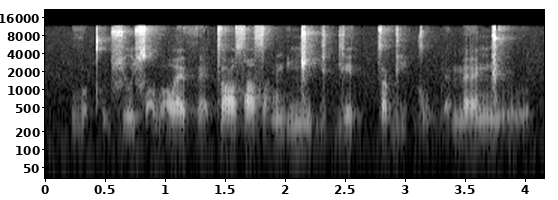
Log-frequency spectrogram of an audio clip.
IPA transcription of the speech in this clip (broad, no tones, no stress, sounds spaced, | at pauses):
ðˤ o̰ kʼ o̰ ɕ o ɕ ḛ ðˤ ḛ j æ θ æ̰ t ɒ zˤ e zˤ æ̰ ŋ i ŋ͡ǁ i ɡ e ɡ e tː ɒ ɡ i ɡ o̰ b æ̰ m æ ŋ͡ǁ o̰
